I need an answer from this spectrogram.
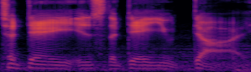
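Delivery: taunting inhuman voice. Reading a story, a voice comes over the transmission to the officers; mocking, inhuman voice. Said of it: "A mocking, inhuman voice giggles hysterically".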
